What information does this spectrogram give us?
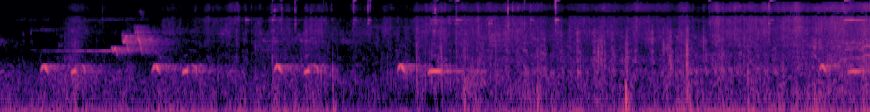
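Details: Off-key common cuckoo, the same tone-deaf bird heard last year and back again this year, giving short mid-pitched hooting notes about every one and a half seconds over constant background hiss and scattered clicking sounds.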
